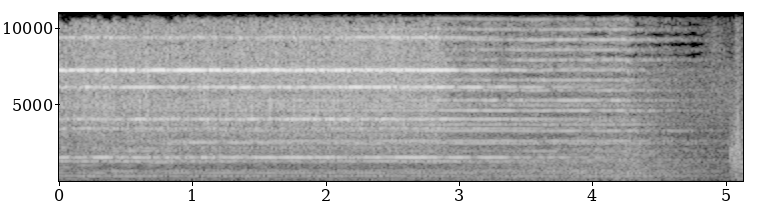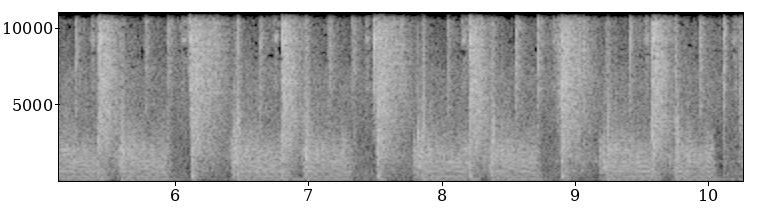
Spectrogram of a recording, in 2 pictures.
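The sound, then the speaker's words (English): A telephone rings after a number is dialed on a call to the Acme Packing Company line: a steady, humming tone holds for about five seconds, then gives way to a rapid, repeating ring in loud regular bursts. No one speaks. “The number you dialed is Acme Packing Company.”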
